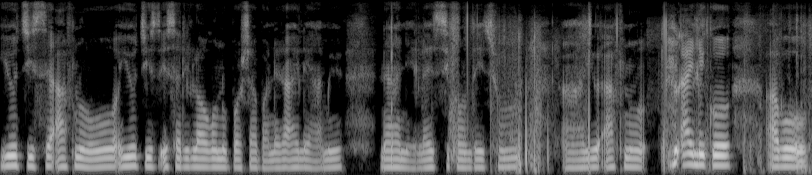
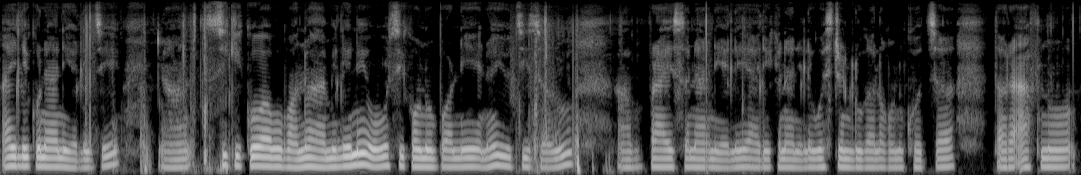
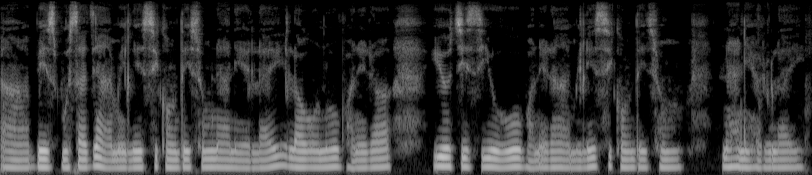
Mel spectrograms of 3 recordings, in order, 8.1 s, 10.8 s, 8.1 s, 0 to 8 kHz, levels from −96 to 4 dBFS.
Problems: background sounds at intervals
